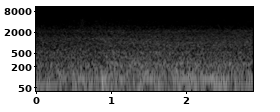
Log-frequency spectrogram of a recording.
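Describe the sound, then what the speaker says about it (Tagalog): Sudden heavy rain comes down as a dense, steady broadband hiss and roar, even and unbroken for the whole few seconds, with no voices. "Biglang umulan."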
